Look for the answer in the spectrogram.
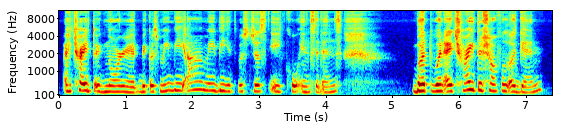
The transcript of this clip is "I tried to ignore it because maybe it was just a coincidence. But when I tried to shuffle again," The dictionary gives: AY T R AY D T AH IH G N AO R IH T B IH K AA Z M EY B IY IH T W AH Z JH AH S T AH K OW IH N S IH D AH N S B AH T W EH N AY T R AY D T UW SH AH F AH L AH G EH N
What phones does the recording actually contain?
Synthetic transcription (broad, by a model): AY T R AY D T AH IH G N AO R IH T B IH K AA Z M EY B IY IH T W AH S JH AH S T AH K OW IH N S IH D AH N S B AH T W EH N AY T R AY D T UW SH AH F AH L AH G EH N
